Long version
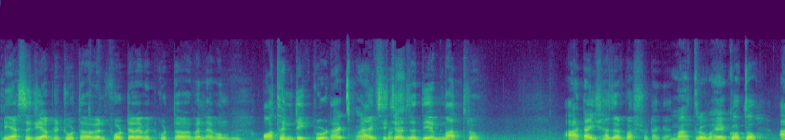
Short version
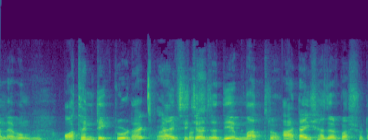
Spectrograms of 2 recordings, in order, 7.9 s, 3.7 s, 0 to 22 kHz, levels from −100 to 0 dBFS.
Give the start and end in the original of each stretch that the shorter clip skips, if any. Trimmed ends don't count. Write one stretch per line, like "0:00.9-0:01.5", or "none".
0:04.8-0:05.6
